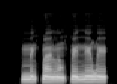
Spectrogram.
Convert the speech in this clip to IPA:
mɛ̃˧k͡pã˧lɔ̃˨k͡pɛ̃˧ nɛ̃˦wɛ̃˧

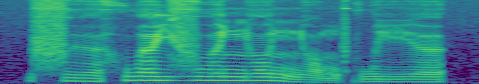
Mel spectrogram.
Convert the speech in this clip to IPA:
fɨ̤˨˩ə̯hwə˧jvu˧ə̯ɲo˧ ɲɔ˧˩mkwi˧ə̯

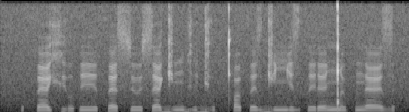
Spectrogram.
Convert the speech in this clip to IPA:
θæxʲo | e θæsøsæ ɡʲenɡʱeɡʲopqʰu θɛzɡʲɛɲezθe ɾɛŋ͡ǃøp næz

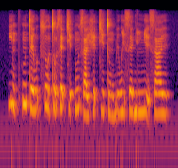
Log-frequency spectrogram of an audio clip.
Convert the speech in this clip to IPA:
jũ˦˨pʰũ˦tɛ˨wʊ˦ʔ sʰo̰˦˨ʊ̯to̰˦˨sʰɛ˦ʔ t͡ɕɛ̰˦˨ʔũ˦sʰa˨ɪ̯ʃɛ˦ʔ t͡ɕe˦tũ˨be˦ wḭ˦˨sɛ˦ ɡĩ˦ ɲḛ˦˨ɪ̯ sa˦ɪ̯

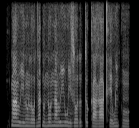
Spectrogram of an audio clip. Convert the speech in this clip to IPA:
k͡pã˦ βiː˨lũ˨loː˨ dã˦ɗu˨noː˦nã˦ viː˦wi˨ zoː˦rtʊ˦ka˨ ɣaː˨kʰe˨wĩ˦kũ˨

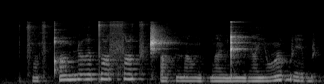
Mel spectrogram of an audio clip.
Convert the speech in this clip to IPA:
t͡sɔ̃˩sˤqʼɔ̃˥bɳɤ˥ɐ̯t̪ɯ˥ sˤɤ˥t͡st͡ʃʼɛ˩tˤn̪ɔ̃˩ɡ bã˩ ɖĩ˩ ɡã˩jɔ̃˥ɐ̯be˩b

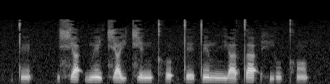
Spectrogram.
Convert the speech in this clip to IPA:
t̪ẽ˨t̚ | ɕa˦ʔbẽ˥˧ t͡ɕa˧jt͡ɕe˧ŋ kʰo˨ʔt̪e˨˩t̪ẽ˥˧mn̪ja˧ t̪a˦ʔhju˨˩kʰɔ̃˨k̚

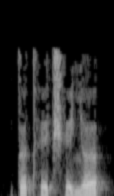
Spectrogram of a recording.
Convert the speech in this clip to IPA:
tətʰet͡ʃʰe ʎə

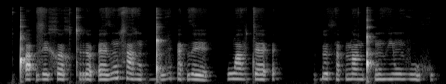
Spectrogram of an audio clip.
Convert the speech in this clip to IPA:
ǃʼaʔzexœx trœʔɛ ðũsãzũʔɡ͡ǃuv ʔɛ̃ʔðe | wãvtɛʔ | ɠøθœ̃ʔŋãǃʼũv jũvux

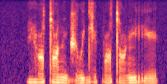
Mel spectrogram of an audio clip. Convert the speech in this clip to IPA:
ɦi˦tˤo˦ nd͡ʒu˨˦dʲe˦pu˨ tˤi˨˦ŋrʲe˧

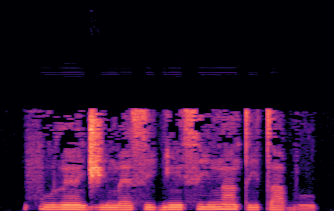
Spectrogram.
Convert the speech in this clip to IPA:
fu˨lɛ̃˨ d͡ʒi˨mɛ˨si˨ɡĩ˧ si˧nã˦ ti˧ta˧bu˨

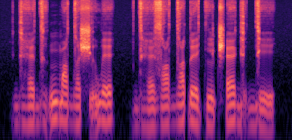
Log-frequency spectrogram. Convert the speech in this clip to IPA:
ɡʱædʱə̰ŋ͡mi dˤiʃə̰wɛ | dʱæzædˤəɗɛ tʲãt͡ʃʼæɡɛ̰ de

